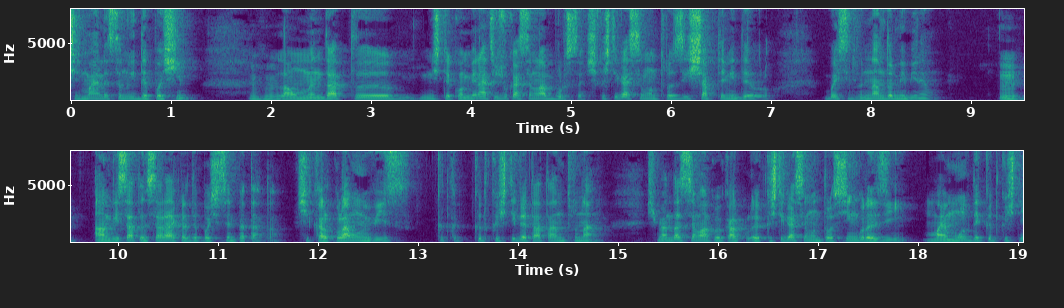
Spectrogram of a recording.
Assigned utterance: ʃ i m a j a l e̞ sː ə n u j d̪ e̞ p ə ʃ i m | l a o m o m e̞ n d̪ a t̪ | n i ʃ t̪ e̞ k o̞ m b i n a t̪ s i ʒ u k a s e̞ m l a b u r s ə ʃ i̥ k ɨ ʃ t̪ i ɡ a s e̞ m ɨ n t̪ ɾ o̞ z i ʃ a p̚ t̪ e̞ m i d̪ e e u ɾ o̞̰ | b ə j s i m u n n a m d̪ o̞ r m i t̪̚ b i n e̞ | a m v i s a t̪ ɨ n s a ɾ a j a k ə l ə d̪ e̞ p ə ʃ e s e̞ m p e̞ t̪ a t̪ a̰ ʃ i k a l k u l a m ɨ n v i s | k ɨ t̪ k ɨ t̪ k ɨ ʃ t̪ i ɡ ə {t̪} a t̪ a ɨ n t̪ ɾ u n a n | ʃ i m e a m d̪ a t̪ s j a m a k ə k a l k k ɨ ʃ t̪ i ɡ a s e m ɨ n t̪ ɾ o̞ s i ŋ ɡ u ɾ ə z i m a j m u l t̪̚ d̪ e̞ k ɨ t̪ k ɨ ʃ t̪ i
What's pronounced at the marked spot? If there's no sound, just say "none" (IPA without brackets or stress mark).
t̪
